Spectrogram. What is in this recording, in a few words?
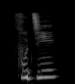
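"fu4 jin4", Mandarin Chinese; HSK3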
